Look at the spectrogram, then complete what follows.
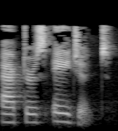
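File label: "actors agent", English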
